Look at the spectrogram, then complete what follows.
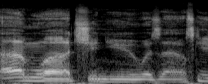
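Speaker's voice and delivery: low, very slow, drawn-out drawl. Retelling a sound check done with a sore throat: Roz from Monsters, Inc. voice. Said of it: "didn't actually have to put the voice on".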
